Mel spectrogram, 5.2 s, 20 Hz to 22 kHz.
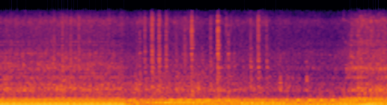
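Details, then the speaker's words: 1987 GMC Sierra V8 plow truck after the stalling fix, at full throttle climbing a steep driveway: a deep, steady, strong pull with no stumble or die-off; the engine is healthy under load. "I'll give it full throttle here. Woo-hoo. Oh yeah, sounds like a beast. Hasn't skipped a beat yet."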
